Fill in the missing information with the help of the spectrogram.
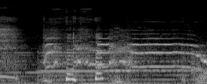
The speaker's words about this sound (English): that was a rooster, actually. Yeah. Well, you could have called that a cock. That was a cock noise.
